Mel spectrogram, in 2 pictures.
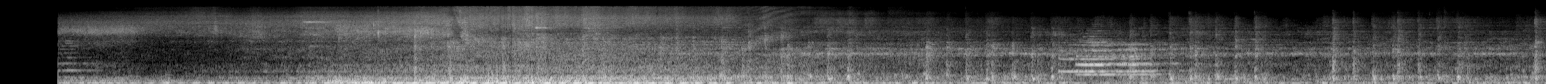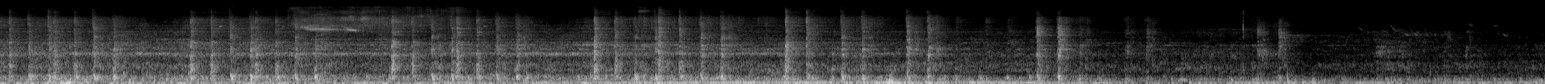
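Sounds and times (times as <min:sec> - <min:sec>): train horn blast: 0:00.6 - 0:01.2, 0:10.6 - 0:12.0
train wheels clicking over rail joints: 0:02.7 - 0:30.8.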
